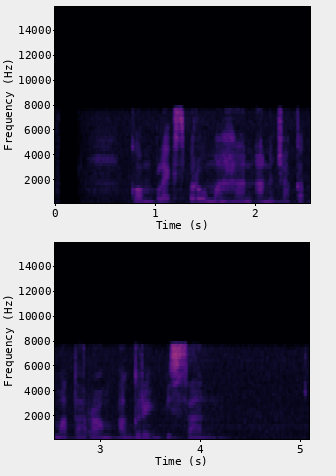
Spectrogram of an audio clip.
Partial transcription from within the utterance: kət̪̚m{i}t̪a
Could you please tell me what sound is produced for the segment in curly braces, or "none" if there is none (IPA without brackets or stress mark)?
a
